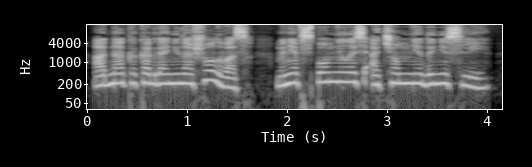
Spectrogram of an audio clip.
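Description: A woman's voice: medium pitch, normal speed, darkish tone, no echo, clean studio sound, close to an everyday voice. A woman voicing a stern young king. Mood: curt.

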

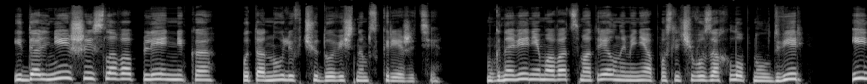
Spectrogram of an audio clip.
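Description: A woman reads a novel aloud in a measured, even narrating voice. Her pitch sits in the middle, and the recording is close and dry with no room sound. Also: smooth, no room sound. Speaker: audiobook narrator. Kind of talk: scripted narration.

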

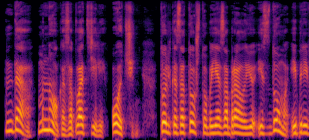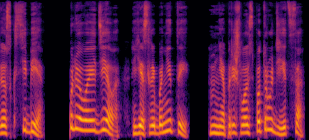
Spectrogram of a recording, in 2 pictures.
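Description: A woman's voice: medium pitch, lively intonation, moderate pace, warm tone, dry recording, studio quality, close to an everyday voice. A woman voicing a terrified, grovelling man who shrieks and pleads. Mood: angry.

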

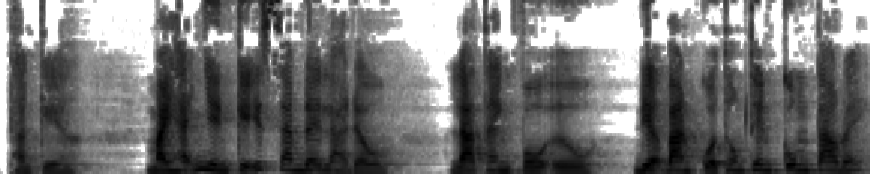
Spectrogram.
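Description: A woman's voice: medium pitch, a little fast, lightly acted. A woman reading an arrogant spoiled young man in an audiobook, insolent and blustering. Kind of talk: audiobook narration.

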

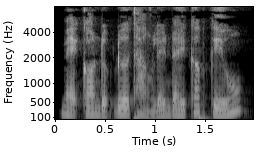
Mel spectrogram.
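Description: Sad middle-aged dad in a storybook, read by a woman, low dark voice, kinda husky, even delivery. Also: quick pace, lightly acted. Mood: grave. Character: grieving middle-aged father, steady and sorrowful.

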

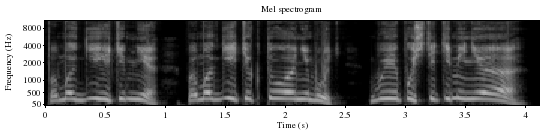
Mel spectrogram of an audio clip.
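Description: A man voicing a terrified twelve-year-old boy with shrill, pleading cries, recorded dry and close. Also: very animated, measured pace, no echo, lo-fi sound, full character voice. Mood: panicked.

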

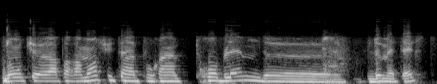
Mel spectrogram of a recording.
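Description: A man's voice: a little high, unhurried, no room sound. Hesitant Belgian man on the phone. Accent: Belgian French. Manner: polite, hesitant, with many fillers. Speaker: prank call victim, amateur rapper. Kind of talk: phone conversation. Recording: muffled phone line.

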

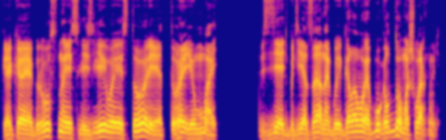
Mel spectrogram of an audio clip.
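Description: A furious, brutal young nobleman growls his threats in a rough, menacing voice, as a man acts him out. His tone sits fairly low. The recording is dry and close. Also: normal speed, no room sound, close to an everyday voice.

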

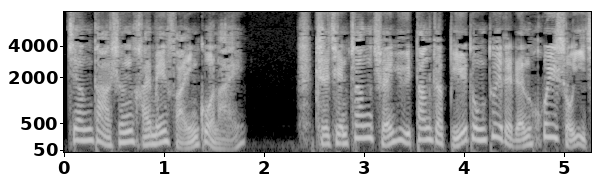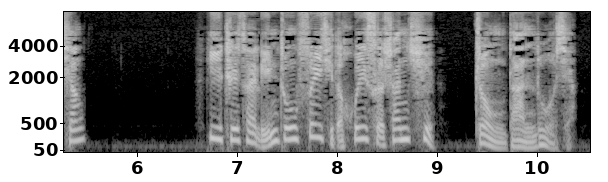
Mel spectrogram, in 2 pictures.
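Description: Expressive male radio storyteller. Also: a little high, normal speed, husky, no echo, clean studio sound. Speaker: narrator. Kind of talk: serialized novel reading on radio.

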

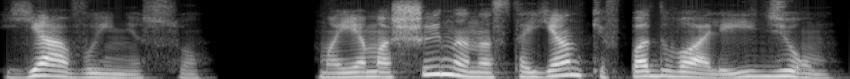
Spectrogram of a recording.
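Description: A woman's voice: lowish voice, expressive, measured pace, no room sound, clean studio sound. A woman reading a terse, commanding young man. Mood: urgent. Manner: terse, urgent orders.

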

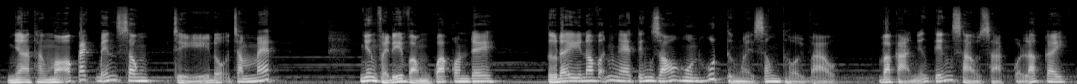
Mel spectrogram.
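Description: A man's voice: medium pitch, very animated, moderate pace, faint music behind. A man narrating a ghost story in a dramatic, suspenseful way.

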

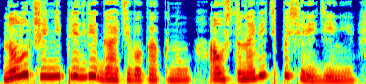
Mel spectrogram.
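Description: A woman's voice: mid-range voice, big pitch swings, brisk, a little mellow, dry recording, clean studio sound. A woman reading the lines of an exasperated, patient middle-aged man in her own voice.

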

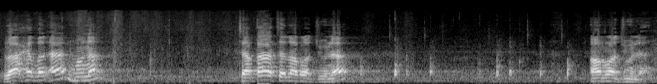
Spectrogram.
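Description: A man's voice: on the high side, lively intonation, unhurried, a bit bright, a little hiss or hum. A male scholar teaching a classroom grammar lesson, repeating example sentences and quizzing his listeners as he explains.

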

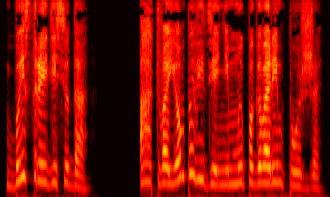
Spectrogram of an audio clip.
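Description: A woman reading a storybook voices an angry, stern male lord who shouts commands at his daughter and her nanny. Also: a little high, animated, a little fast, dry recording. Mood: angry commanding.

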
